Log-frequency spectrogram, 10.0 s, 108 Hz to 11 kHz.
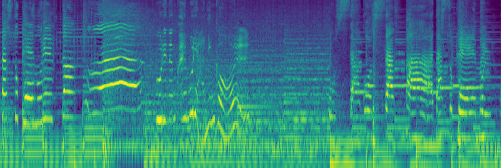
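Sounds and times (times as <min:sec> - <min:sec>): children's song music: 0:00.0 - 0:10.0
high cartoon voice cry: 0:01.8 - 0:02.9.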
